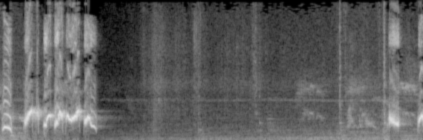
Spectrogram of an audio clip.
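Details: Morning practice song of a red-whiskered bulbul: one rich warbled phrase of quick up-and-down notes, then quiet, and the start of another phrase at the end.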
